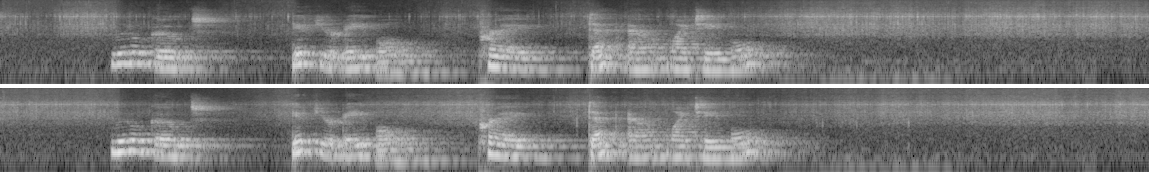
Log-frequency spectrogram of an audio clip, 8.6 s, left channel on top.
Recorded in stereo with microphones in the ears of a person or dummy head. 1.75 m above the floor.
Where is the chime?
I don't hear a chime.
